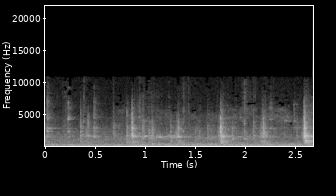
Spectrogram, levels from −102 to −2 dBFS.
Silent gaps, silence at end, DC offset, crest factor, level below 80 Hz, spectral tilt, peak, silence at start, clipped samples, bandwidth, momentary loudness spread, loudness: none; 0 s; under 0.1%; 26 dB; -50 dBFS; -4.5 dB/octave; -10 dBFS; 0 s; under 0.1%; 11 kHz; 6 LU; -37 LUFS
